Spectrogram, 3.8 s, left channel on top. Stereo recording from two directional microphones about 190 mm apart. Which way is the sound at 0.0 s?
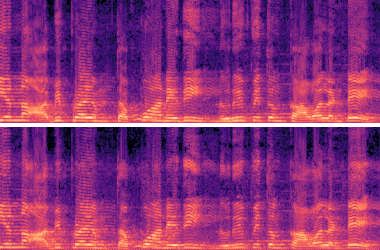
20° left (ahead or behind).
